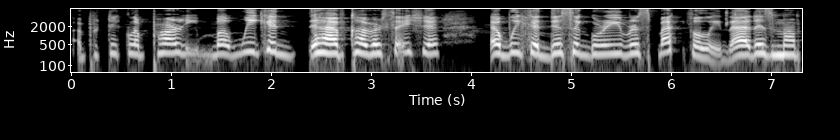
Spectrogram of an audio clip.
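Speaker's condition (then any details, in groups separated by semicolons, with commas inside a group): Cerebral palsy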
